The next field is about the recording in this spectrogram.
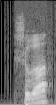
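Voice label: "she" tone 2, Chinese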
